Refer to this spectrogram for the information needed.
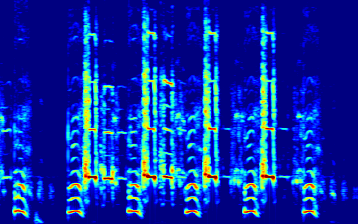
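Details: Partridge repeating a ringing, arched call note about every half second in a steady, insistent series, with thin higher chirps between the phrases.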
